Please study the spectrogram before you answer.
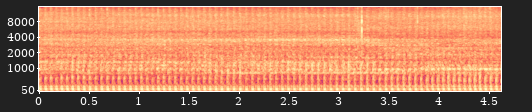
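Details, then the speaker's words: Honda CRF250L with a 305 big bore kit, first startup after the shop work: a healthy single-cylinder idle with quick, even pulses and no rattle. The header looks more yellow and blue, so the owner thinks it runs hotter. "Hey, it's running. Seems to sound pretty good to me. The fact that it's not rattling is a good"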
